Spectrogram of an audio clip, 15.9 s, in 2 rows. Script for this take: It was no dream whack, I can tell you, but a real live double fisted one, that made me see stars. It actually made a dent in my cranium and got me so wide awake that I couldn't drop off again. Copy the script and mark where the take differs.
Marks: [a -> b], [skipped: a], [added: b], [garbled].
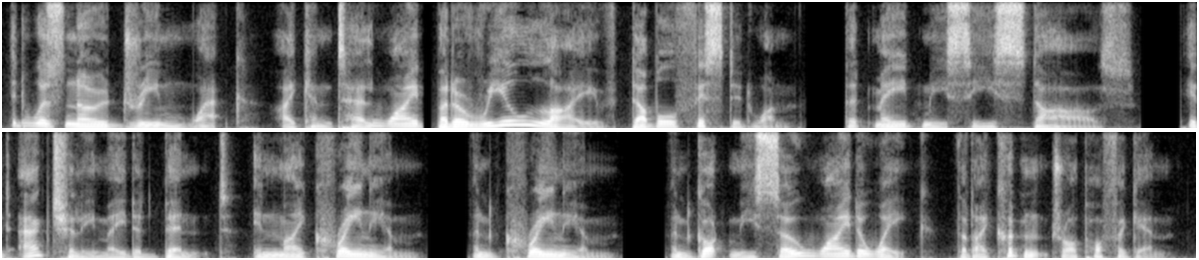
It was no dream whack, I can tell [you, -> wide] but a real live double fisted one, that made me see stars. It actually made a dent in my cranium and [added: cranium and] got me so wide awake that I couldn't drop off again.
